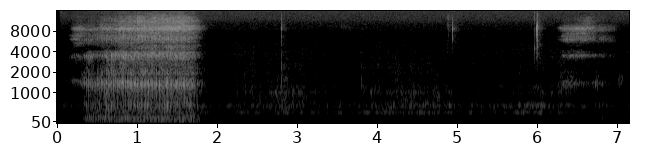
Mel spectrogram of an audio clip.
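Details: Adult man (a dad) snoring in sleep: one loud, rattling snore on the in-breath, followed by quiet breathing and the start of another snore.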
